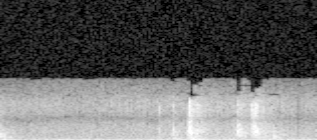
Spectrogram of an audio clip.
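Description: A few muffled knocks on a door, one thud followed by a quick cluster of raps, faint and somewhat distant against a quiet background hiss.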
